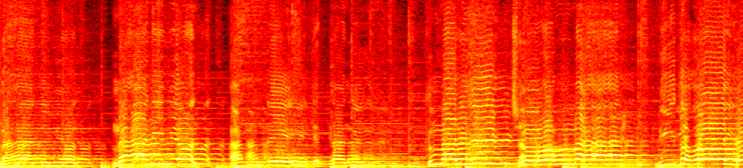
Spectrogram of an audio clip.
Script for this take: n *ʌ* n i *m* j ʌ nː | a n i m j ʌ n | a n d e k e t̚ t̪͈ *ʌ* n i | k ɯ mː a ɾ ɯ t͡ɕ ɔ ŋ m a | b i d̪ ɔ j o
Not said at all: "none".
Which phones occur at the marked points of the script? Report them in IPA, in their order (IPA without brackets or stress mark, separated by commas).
a, m, a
